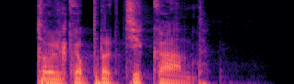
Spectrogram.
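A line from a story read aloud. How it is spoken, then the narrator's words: Grumbling. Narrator (Russian): проворчал майор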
